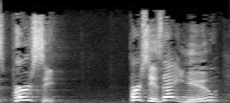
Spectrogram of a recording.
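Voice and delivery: high, eager call of a name from behind; calling out his name. Retold or imitated. Young man calling to his old mentor, high and eager. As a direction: call out to an old friend you just spotted.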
